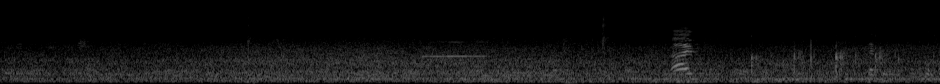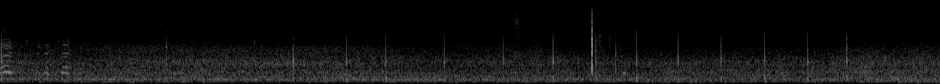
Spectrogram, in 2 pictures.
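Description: Outdoor tennis court ambience: faint, distant voices over a steady background hiss, with scattered sharp clicks, the sharpest about fifteen seconds in.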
